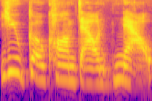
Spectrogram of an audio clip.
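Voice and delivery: acted, deliberate, very slow, bossy commanding delivery. Retelling how she told her child to calm down: imitating a commanding tone. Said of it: "implemented it with a tone of".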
